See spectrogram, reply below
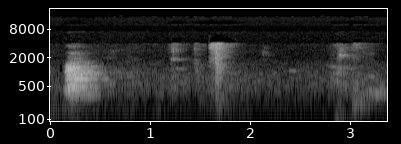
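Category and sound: animal, dog barking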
